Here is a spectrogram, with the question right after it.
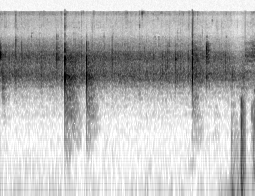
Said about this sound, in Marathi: आपला तवा तापलेला आहे, आपण त्यात लसूण टाकू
